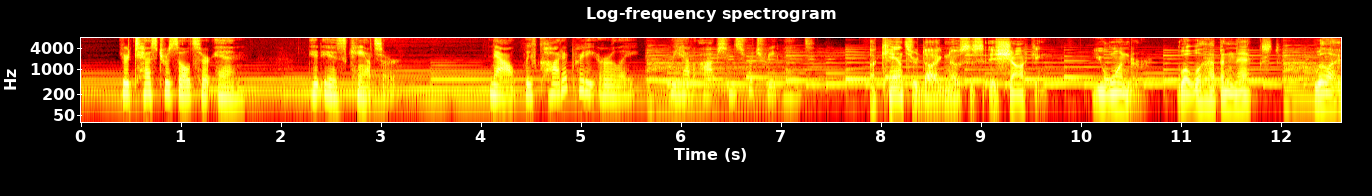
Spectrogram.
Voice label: Medical Center Commercials; Olathe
